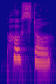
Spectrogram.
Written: postal

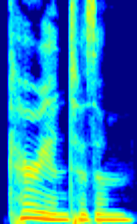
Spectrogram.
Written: charientism

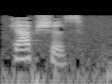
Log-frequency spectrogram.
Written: captious

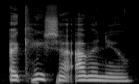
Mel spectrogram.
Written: acacia avenue

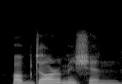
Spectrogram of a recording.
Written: obdormition

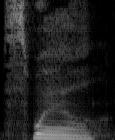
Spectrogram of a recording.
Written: swale

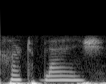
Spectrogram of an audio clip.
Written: carte blanche

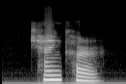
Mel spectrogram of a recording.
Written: canker

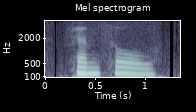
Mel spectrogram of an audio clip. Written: feme sole

